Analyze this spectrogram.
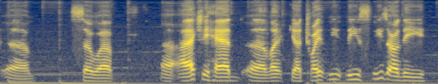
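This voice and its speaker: Music plays in the background. A man speaks at medium pitch and a moderate pace. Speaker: video game let's player. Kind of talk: casual gameplay commentary.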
